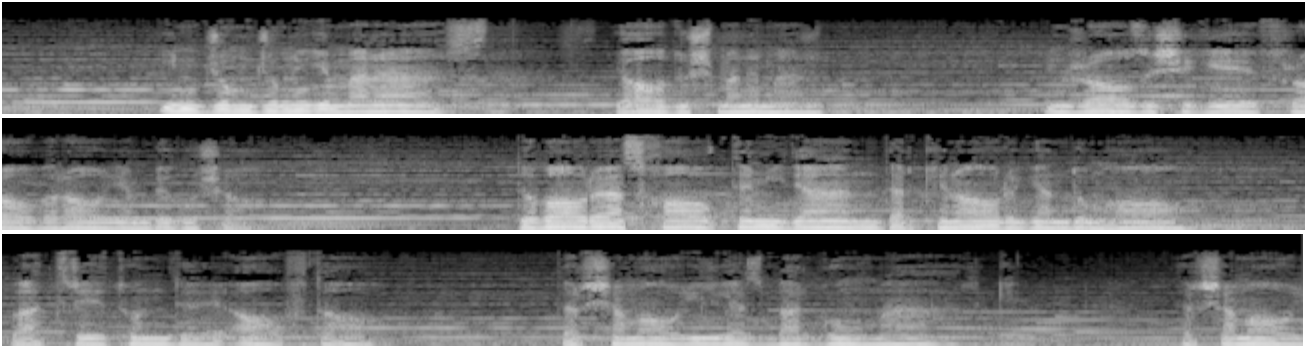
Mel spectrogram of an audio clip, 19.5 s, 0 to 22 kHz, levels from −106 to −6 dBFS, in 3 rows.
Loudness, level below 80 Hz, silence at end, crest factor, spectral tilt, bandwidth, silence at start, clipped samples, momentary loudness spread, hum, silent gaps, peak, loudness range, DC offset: -25 LUFS; -48 dBFS; 0 s; 16 dB; -6.5 dB/octave; 11.5 kHz; 0 s; under 0.1%; 19 LU; none; none; -8 dBFS; 5 LU; under 0.1%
